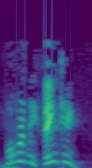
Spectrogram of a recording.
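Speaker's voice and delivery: high-pitched, exasperated question; retold frustration. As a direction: act out her baffled irritation. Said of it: "she started getting frustrated".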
